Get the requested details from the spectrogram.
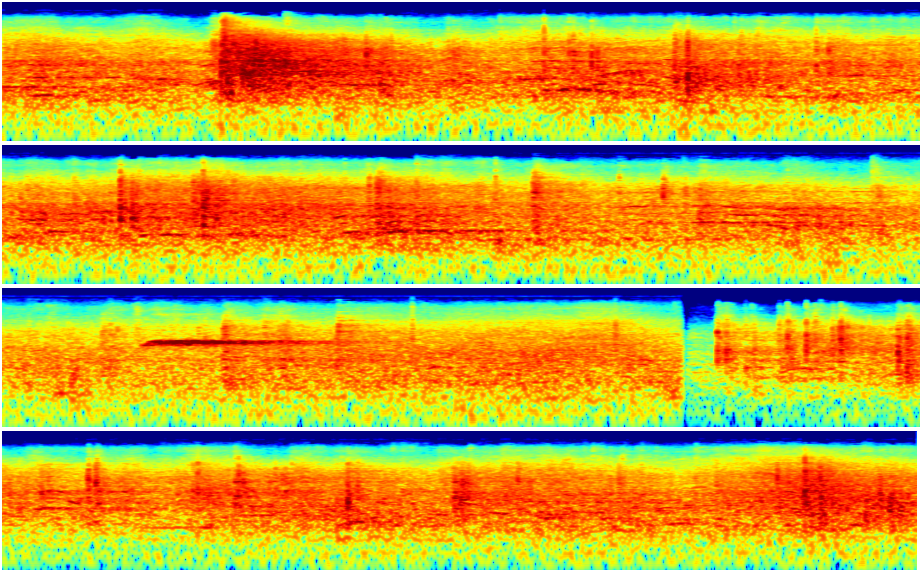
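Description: Ice skates scrape and swish across the ice in a large echoing arena.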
